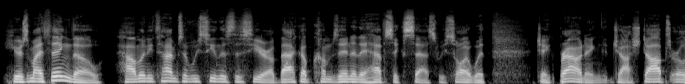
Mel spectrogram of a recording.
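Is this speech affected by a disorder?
No.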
